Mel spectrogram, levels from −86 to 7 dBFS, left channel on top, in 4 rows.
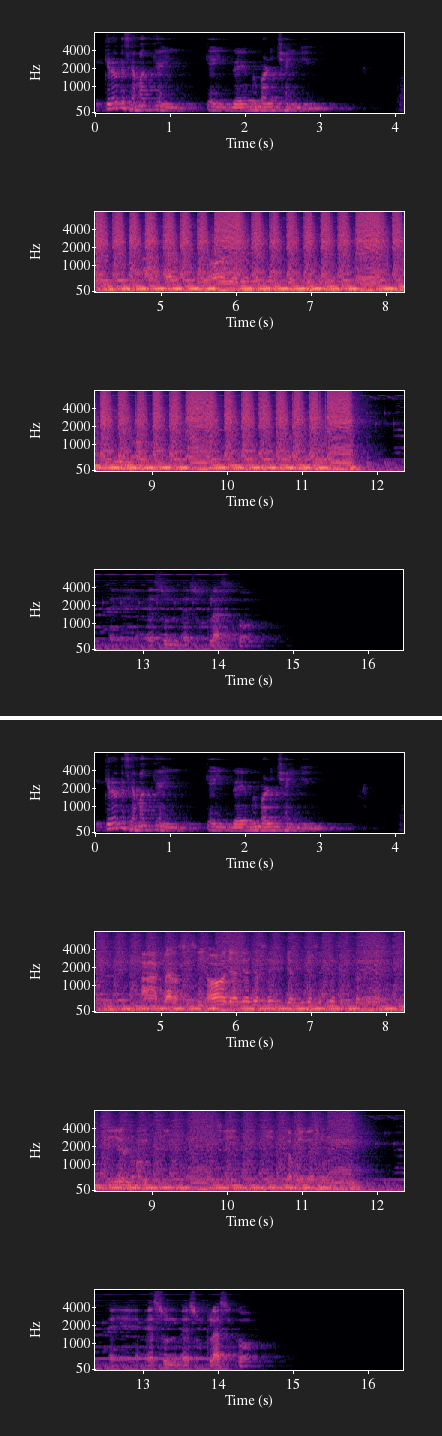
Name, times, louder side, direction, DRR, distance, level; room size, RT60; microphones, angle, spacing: voice 1, 0.1-1.2 1.5-3.0 8.4-8.9, equal, 5° left, 4 dB, 0.7 m, -35 dB
sound 1, 4.1-11.9, left 7 dB, 70° left, 0.4 m, -23 dB
voice 2, 4.7-9.2 9.8-10.2 10.5-11.7 12.5-14.5, right 5 dB, 90° right, 10 dB, 0.5 m, -34 dB
sound 2, 6.5-14.1, right 1 dB, 45° left, 1.7 m, -43 dB
8.0 x 4.3 x 6.7 m, 1.1 s
head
